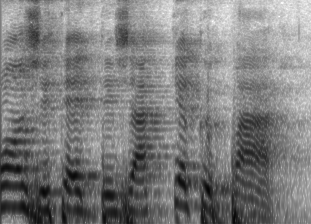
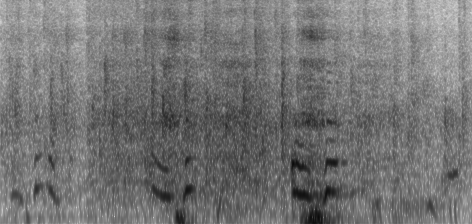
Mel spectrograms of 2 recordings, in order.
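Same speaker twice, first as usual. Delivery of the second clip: long high soft laugh; laughter; 9 semitones higher, 5 dB quieter than usual. Real, not acted. The speaker laughing at her own story, soft laugh. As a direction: let a real laugh roll out. Laughter after joyful quote.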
